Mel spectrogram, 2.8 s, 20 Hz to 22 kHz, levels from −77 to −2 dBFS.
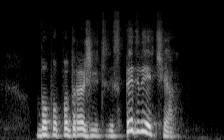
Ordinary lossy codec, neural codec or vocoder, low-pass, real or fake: Opus, 16 kbps; codec, 32 kHz, 1.9 kbps, SNAC; 14.4 kHz; fake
